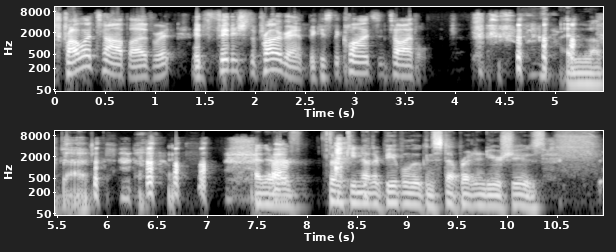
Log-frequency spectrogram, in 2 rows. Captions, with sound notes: throw a tarp over it and finish the program because the client's entitled. (laughs) I love that. (laughs) And there are 13 other people who can step right into your shoes.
